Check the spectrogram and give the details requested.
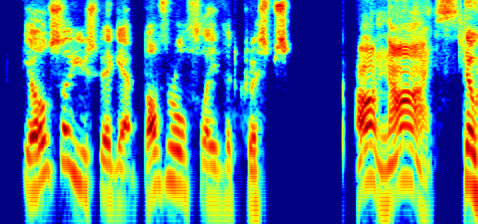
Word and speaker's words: Bovril: You also used to get Bovril flavored crisps. Oh, nice. Still get them. Yeah, What flavor? Bovril, yes. Bovril. Bovril. It's fucking vile. Bog I roll. love it. Bog roll. Bog. Bovril.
